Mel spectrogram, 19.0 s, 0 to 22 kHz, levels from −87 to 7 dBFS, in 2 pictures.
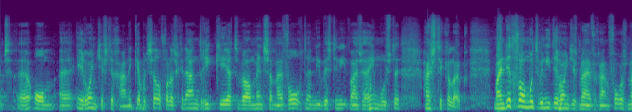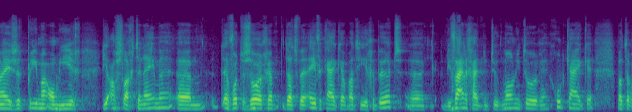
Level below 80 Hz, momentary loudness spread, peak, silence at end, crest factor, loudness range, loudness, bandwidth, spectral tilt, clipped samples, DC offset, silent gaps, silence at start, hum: -60 dBFS; 10 LU; 0 dBFS; 0 s; 18 dB; 4 LU; -18 LUFS; 12.5 kHz; -6 dB/octave; under 0.1%; under 0.1%; none; 0 s; none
